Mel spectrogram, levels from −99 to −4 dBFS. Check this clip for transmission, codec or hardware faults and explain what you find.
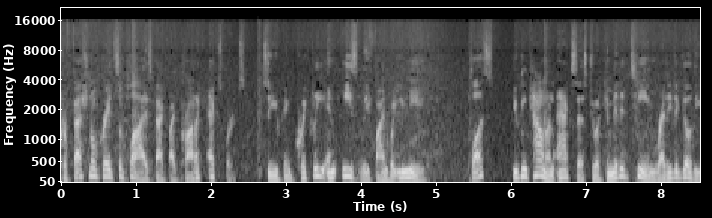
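Two faults, both from the noise suppressor; the room noise sitting about 18 dB under the talker is just the space itself.

Noise suppressor artifacts run the whole clip. The suppressor pulls down the bands it judges to be steady noise by about 16 dB, frame by frame, so the background drops away in the gaps and swells back under speech.

Speech cut by the noise suppressor happens three times, at 0.35 to 0.93 s, 1.89 to 2.44 s just before "so you", and 3.95 to 4.2 s just before "what you need". The suppressor mistook quiet speech for noise and ducked it by about 11, 14 and 12 dB, swallowing a short stretch, roughly a tenth to a fifth of a second each time.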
